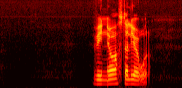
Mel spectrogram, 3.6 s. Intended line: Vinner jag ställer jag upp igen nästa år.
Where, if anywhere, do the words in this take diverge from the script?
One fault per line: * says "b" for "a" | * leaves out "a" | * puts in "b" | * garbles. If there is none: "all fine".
* leaves out "upp igen nästa"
